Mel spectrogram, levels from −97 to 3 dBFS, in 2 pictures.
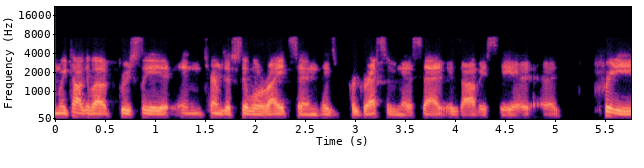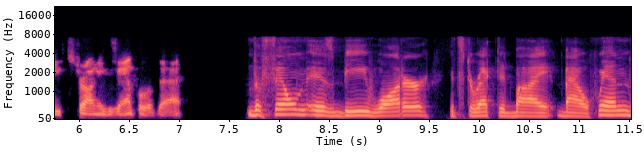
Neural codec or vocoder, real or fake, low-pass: none; real; 7.2 kHz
